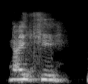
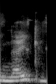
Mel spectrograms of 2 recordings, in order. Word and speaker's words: Nike: Nike. We don't say Nike. It's Nike.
